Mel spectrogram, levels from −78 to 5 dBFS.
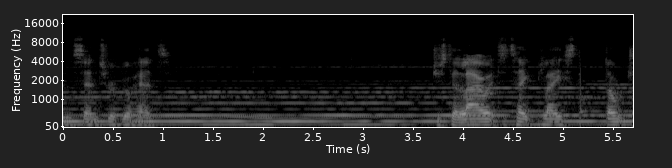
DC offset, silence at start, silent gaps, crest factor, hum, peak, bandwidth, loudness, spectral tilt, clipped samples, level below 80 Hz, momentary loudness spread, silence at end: under 0.1%; 0 s; none; 22 dB; none; -18 dBFS; 10.5 kHz; -41 LUFS; -4.5 dB/octave; under 0.1%; -66 dBFS; 11 LU; 0 s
